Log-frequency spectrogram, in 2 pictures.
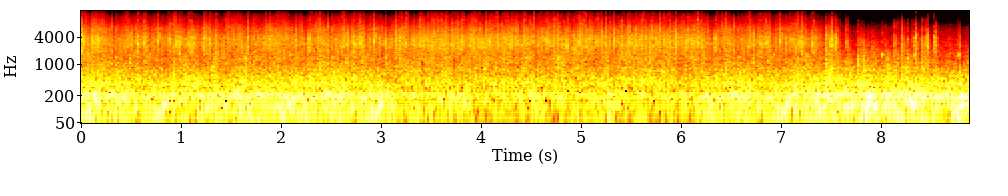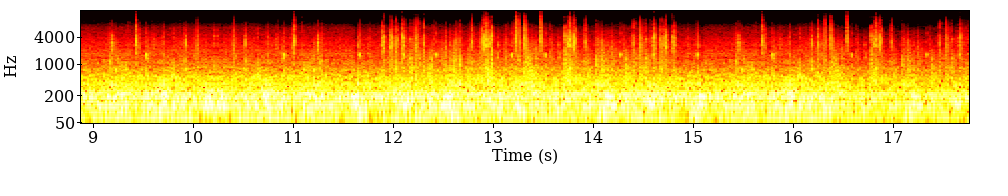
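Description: Rain drumming on a storm chasers' vehicle, over a steady low rumble. A high, even hiss fades about seven and a half seconds in, leaving separate drops tapping.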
